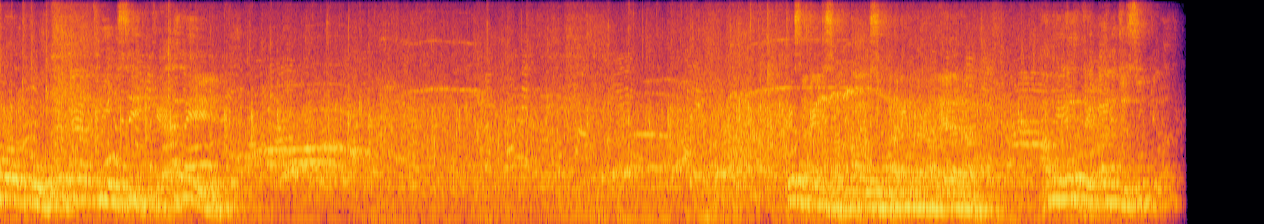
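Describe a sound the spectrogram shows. A crowd cheers and shouts in a large hall.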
